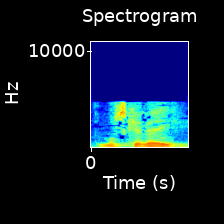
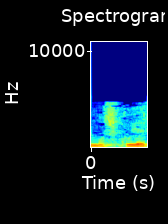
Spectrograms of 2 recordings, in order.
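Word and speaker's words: مسکویه: کسانی بشینن بحث بکنن از فارابی تا خواجه نصیر تا بوعلی تا موسکوی یا موسکویه، چون هر دو تلفظ شده، یکیش تلفظ عربی یکی فارسیشه، غزالی، خواجه نصیر، ابن خلدون، ابن باجه، ابن توفیل، ابن رشد و دیگران و دیگران که در این باب اینا بحث کردن.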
